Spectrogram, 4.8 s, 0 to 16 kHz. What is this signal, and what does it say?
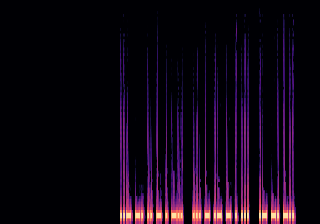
Morse code, heard as a keyed tone, about 53 wpm, 700 Hz. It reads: UNITED STATES AND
